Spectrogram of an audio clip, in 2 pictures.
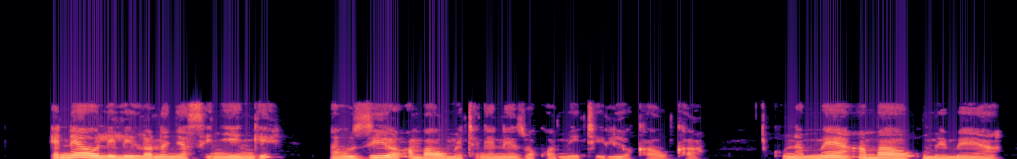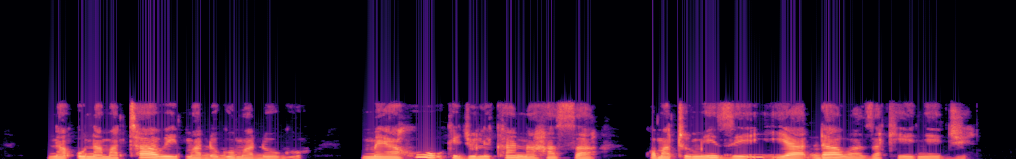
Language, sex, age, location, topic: Swahili, female, 18-24, Nairobi, health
